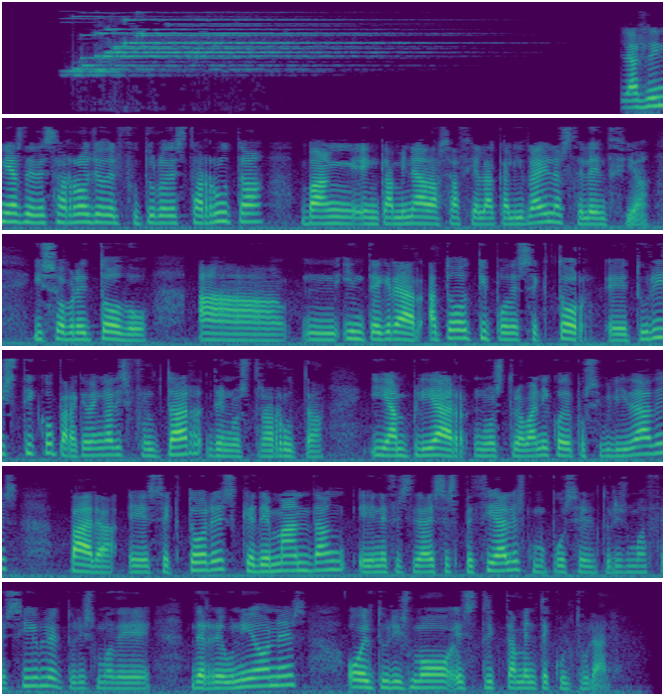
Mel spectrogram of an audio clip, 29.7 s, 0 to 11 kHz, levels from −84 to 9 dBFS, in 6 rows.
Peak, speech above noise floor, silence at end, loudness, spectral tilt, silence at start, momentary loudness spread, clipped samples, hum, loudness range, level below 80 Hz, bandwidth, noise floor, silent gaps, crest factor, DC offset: 0 dBFS; 55 dB; 0.3 s; -20 LUFS; -5 dB/octave; 0.5 s; 12 LU; under 0.1%; none; 5 LU; -46 dBFS; 8.8 kHz; -75 dBFS; 4.45-4.64 s; 20 dB; under 0.1%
